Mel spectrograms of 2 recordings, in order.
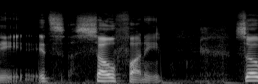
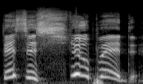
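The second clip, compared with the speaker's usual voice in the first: much higher, louder, slow mock groan; fed-up Thor; 8 dB louder, slower than usual. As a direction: drag it out, totally fed up. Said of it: "And he's like".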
